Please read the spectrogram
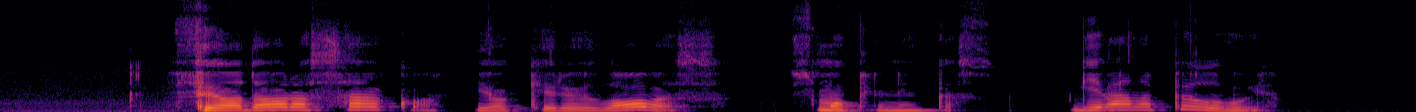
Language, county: Lithuanian, Alytus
